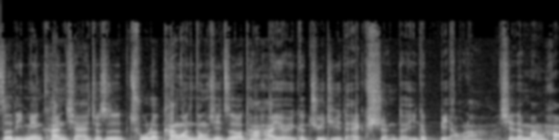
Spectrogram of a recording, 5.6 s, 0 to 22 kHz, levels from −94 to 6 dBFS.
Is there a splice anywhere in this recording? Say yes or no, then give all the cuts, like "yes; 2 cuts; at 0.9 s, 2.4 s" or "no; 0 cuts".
no; 0 cuts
